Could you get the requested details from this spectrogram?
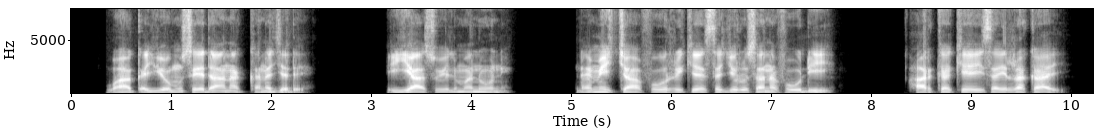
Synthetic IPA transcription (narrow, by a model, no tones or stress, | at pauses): waːkʼɐjːomʊse̞ːd̪aːnɐkːɐnɐd͡ʒɛᶑɛ̰ | ʔɪjːaːsʊɪlmɐnuːnɪ | nɐmɪːt͡ʃːɐhɐfuːɪrːɪke̞ːsːɐd͡ʒɪɾʊsɐnɐfuːᶑiː | hɐɾkɐke̞ːɪsɐɪrːɐkaːjɛ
